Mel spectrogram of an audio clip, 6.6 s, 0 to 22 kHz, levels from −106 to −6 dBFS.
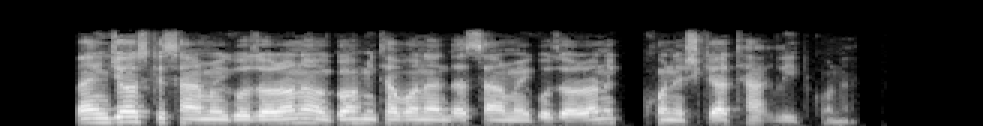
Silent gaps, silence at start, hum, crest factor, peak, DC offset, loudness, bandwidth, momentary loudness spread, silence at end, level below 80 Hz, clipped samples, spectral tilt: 4.21-4.28 s; 0.5 s; none; 16 dB; -2 dBFS; under 0.1%; -18 LUFS; 8 kHz; 11 LU; 0.95 s; -60 dBFS; under 0.1%; -5 dB/octave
